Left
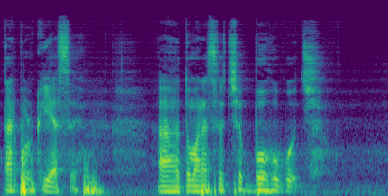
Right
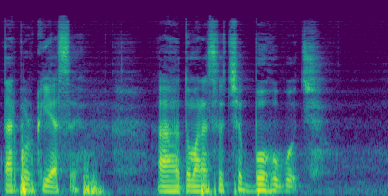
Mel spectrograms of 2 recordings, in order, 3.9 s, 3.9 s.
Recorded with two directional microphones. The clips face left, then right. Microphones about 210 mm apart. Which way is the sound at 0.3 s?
45° right (ahead or behind).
